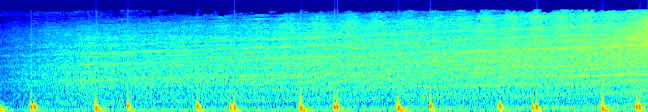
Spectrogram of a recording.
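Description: Heartbeat sound effect: a slow, even lub-dub, about one double beat a second, over a low steady hiss.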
